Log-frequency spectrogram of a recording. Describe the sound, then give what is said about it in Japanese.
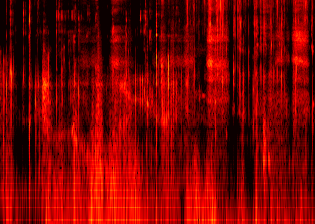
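Someone chews a local sweet snack, making faint, continuous soft crunching and squishing bites throughout. “私の里、地元のお菓子です。とても美味しいのでぜひ。いや、今食べてください。”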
